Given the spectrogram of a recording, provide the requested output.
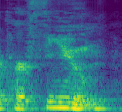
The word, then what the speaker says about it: perfume: for women women wear perfume men wear cologne also pronunciation perfume perfume not perfume but perfume so aftershave is what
